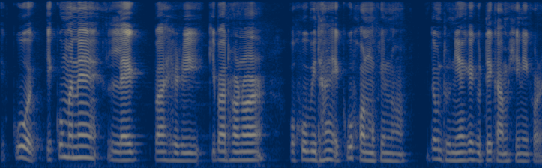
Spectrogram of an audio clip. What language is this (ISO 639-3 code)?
asm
